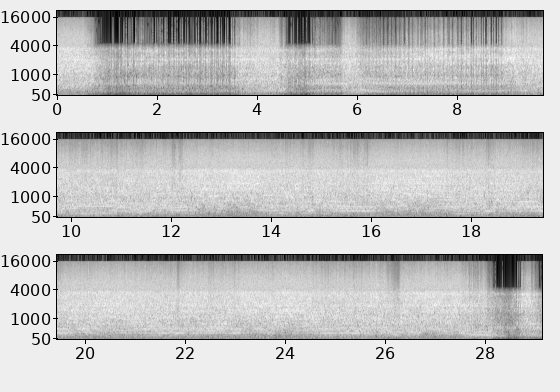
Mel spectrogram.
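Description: Rat rod engine revving hard, the pitch rising and falling, as the car spins donuts with its rear tyres smoking. The sound is loud throughout, and it becomes steadier and fuller about a third of the way in.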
